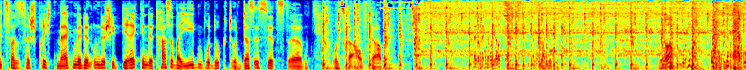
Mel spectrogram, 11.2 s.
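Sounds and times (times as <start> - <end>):
speech: 0.0 - 6.5
GS3 espresso machine brewing without pressure profiling: 6.2 - 11.1.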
